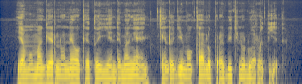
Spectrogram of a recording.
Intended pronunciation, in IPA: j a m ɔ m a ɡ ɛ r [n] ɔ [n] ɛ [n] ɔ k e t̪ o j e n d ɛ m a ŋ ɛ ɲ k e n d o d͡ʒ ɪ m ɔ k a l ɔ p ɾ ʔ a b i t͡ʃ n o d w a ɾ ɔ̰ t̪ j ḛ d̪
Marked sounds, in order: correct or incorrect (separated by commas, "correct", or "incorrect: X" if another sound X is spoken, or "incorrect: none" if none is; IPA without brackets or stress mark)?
correct, correct, incorrect: none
